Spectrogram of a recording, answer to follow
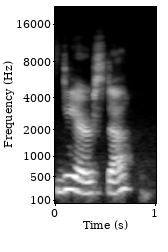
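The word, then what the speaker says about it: Die Eerste: If you were wondering how to pronounce it when you saw all the letters put together, it looked like Diersti. It's actually Afrikaans for the first.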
